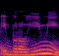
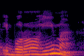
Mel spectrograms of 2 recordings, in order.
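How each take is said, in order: First: The name ends with an 'i' vowel. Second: The name ends with an 'a' vowel. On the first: The speaker calls it wrong. "tidak boleh dibaca Ibrahimi" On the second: The speaker calls it right. "harus dibaca Ibrahima"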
